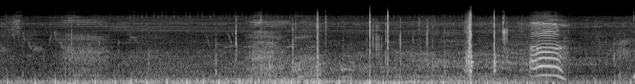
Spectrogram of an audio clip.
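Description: Handling noise from a handheld camera being passed between hands: a low rumble of wind and rubbing on the microphone, with scattered clicks and knocks. About five seconds in, a brief high voice.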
